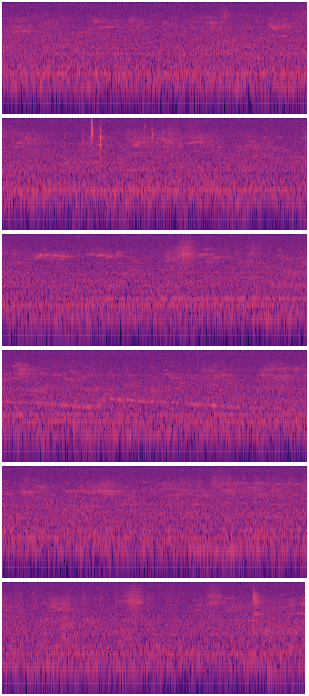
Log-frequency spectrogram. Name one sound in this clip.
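Cloth rustles softly as thread is pulled through it by hand.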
